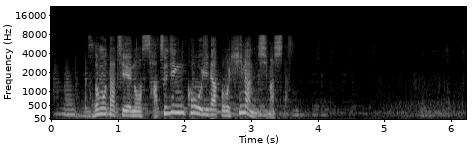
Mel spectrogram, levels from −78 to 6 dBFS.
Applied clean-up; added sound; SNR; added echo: neural separator model SepFormer DNS4.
